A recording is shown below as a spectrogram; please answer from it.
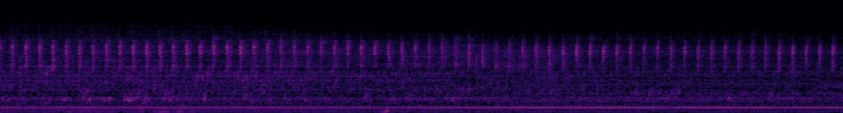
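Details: Sharp metallic tapping, steady at three to four per second over a calm idle, on a VW Polo Sedan with CFNA engine; the owner tests whether decarbonization cures this known knock.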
